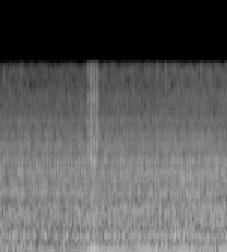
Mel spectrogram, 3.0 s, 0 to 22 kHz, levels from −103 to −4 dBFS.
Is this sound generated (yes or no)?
yes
